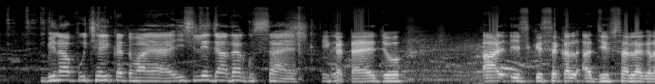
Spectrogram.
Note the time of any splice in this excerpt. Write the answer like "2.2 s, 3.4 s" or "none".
3.3 s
